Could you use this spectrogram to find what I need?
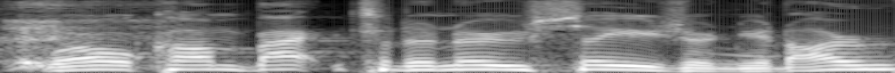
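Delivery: put-on New Zealand accent impression. A podcast co-host welcomes listeners back as Ron Harris: Ron Harris impression, Kiwi twang. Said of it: "With a Kiwi twang".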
